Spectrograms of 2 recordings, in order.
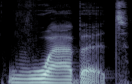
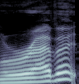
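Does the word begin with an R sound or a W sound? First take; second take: W sound; R sound. First: The word begins with a W sound. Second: The word begins with an R sound. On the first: "it sounds like wabbit" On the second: "instead of saying rabbit"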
